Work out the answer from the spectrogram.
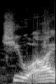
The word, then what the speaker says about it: Hui: It is I'd just like to point out by the way hui is always pronounced we h u a is w it's not there's no h.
